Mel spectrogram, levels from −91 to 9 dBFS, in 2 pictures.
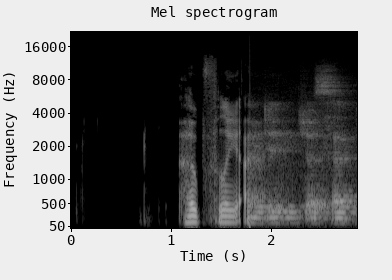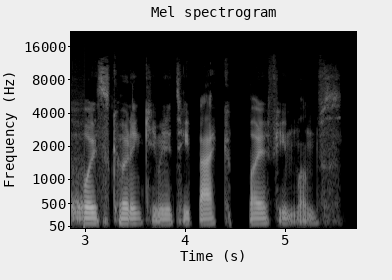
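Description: From 1.79 s to 2.99 s the speech turns abruptly roomy and hollow, thinner in the bass and about 5 dB quieter, with room noise roughly 25 dB below the speech. This is likely a switch to a distant microphone; the close pickup returns just before "coding community back".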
